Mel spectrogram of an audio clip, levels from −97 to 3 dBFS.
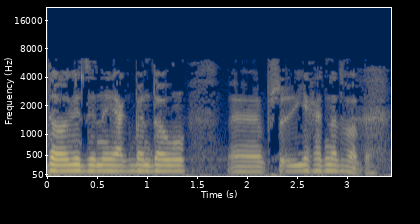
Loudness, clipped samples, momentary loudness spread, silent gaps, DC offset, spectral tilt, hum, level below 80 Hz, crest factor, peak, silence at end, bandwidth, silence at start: -29 LUFS; under 0.1%; 10 LU; none; under 0.1%; -7 dB/octave; none; -54 dBFS; 16 dB; -12 dBFS; 0.05 s; 6.4 kHz; 0 s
